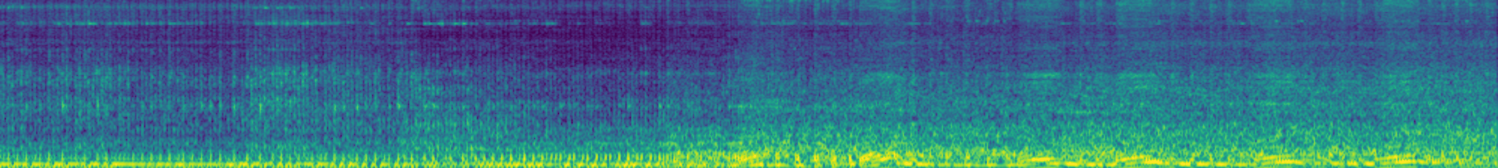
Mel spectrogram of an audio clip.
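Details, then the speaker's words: Chinese Cobra quad starting on one kick after carburetor cleaning; small single putters at an uneven but steady idle, then picks up cleanly on throttle blips; runs halfway decent, normal idle. "as you can hear and see it's a one kick wonder it seems to run halfway decent"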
